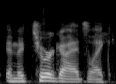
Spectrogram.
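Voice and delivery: ordinary talk

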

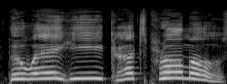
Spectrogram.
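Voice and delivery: high, slow drawn-out promo voice; imitating Marcel Bartel. Podcaster mimicking Bartel's promo cadence, slow and high. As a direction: stretch it out like a wrestling heel. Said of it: "Marcel Bartel always gets me".

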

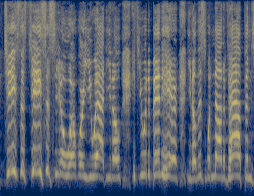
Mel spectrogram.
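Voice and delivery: high, loud, pleading wail in imitation; imitating distraught crying. Mary runs up to Jesus after her brother's death, mock crying. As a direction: act out a grieving sister's upset cry. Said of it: "she's crying".

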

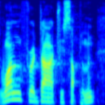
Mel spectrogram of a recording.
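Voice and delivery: usual speaking voice

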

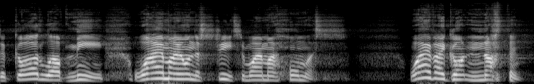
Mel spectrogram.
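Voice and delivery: loud, bitter challenge, retold; acted indignant outburst; angry. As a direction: throw the questions out as angry accusations. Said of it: "He was angry".

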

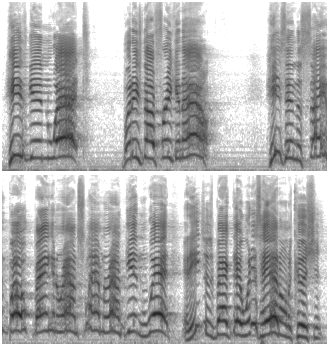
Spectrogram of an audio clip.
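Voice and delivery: high, forceful pulpit voice; impassioned preaching. Real, not acted. Preacher to congregation about a man calm in the boat, high-pitched preaching.

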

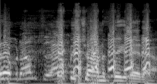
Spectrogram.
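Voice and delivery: high, fast and laughing; host cracking up over accents. Real, not acted. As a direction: talk through a laugh.

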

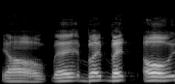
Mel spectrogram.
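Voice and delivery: ordinary talk

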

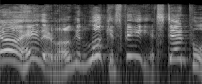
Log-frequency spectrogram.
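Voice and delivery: high-pitched, cheery put-on greeting; Deadpool. Mercenary greeting Logan, high comic hello.

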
